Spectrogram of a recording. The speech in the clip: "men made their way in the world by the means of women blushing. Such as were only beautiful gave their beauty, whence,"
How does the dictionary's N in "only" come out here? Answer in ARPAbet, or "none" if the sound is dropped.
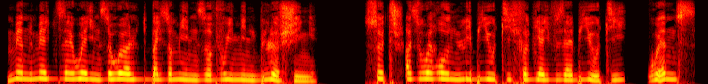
N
